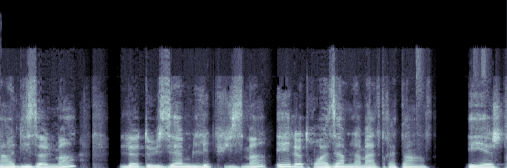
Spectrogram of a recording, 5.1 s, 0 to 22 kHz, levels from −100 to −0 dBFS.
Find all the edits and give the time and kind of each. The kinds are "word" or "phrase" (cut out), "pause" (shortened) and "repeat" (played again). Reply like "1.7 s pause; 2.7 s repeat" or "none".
none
